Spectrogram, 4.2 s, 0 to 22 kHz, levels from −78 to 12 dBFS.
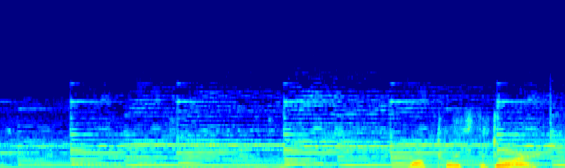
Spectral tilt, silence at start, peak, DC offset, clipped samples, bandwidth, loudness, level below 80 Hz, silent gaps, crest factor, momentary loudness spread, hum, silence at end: -3 dB/octave; 0 s; -6 dBFS; under 0.1%; under 0.1%; 12 kHz; -26 LUFS; -72 dBFS; none; 18 dB; 12 LU; none; 0 s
